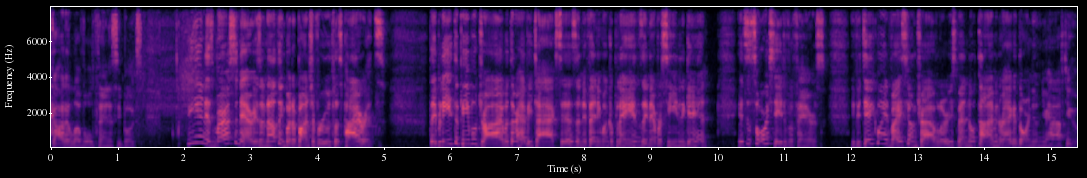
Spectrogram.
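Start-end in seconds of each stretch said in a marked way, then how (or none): 2.0-15.3 put-on higher Irish-sounding accent. Voicing a character from an old fantasy book: Irish-sounding accent. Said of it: "it feels very, like, Irish, but also maybe, like, Norse".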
